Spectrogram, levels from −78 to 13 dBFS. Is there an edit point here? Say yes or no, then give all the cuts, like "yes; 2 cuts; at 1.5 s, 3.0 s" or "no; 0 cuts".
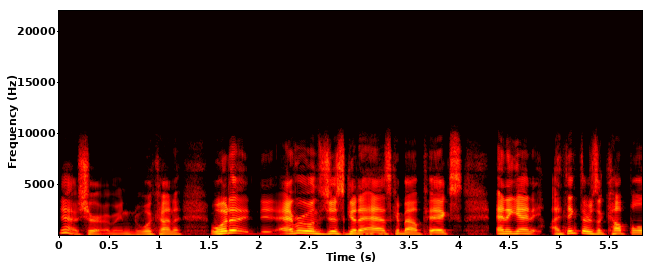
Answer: yes; 1 cut; at 4.8 s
